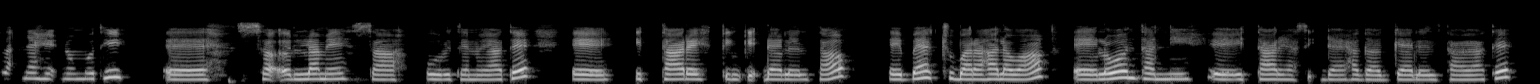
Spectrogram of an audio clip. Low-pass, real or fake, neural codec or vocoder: 7.2 kHz; real; none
